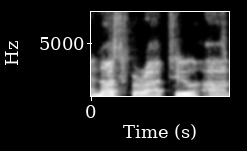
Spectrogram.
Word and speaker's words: Nosferatu: Nosferatu. Did I say it right? Yeah, Nosferatu.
